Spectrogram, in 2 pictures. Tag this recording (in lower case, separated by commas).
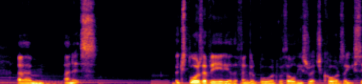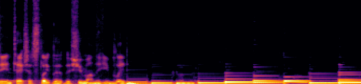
musical instrument, music, speech, plucked string instrument, guitar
